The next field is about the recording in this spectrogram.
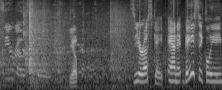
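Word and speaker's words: xeriscape: mean it's means actually it's Greek for dry and it's spelled x e r i so that's zeroscape yep zeroscape and it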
